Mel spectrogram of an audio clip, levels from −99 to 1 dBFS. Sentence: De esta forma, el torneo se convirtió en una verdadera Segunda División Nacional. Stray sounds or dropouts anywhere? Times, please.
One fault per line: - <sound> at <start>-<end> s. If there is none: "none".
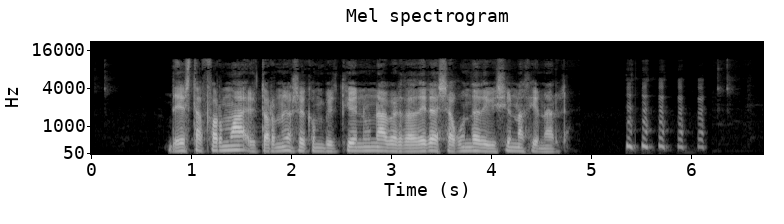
- laugh at 5.3-6.2 s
